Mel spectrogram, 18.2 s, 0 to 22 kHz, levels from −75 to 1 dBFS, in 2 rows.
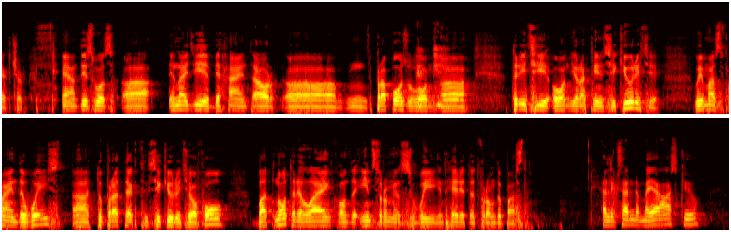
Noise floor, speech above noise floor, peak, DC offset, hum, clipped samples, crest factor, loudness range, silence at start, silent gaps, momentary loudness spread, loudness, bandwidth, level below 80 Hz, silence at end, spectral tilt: -62 dBFS; 36 dB; -6 dBFS; under 0.1%; none; under 0.1%; 20 dB; 5 LU; 0 s; none; 11 LU; -26 LUFS; 11.5 kHz; -58 dBFS; 0.4 s; -5.5 dB/octave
